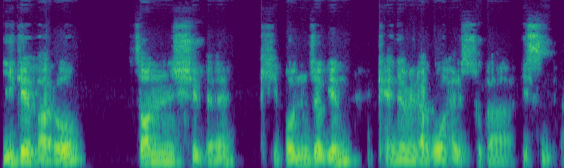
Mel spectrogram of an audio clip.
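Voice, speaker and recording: A man teaching a church Bible lesson, telling a story with animated delivery and frequent affirming fillers. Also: lowish voice, measured pace, husky.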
